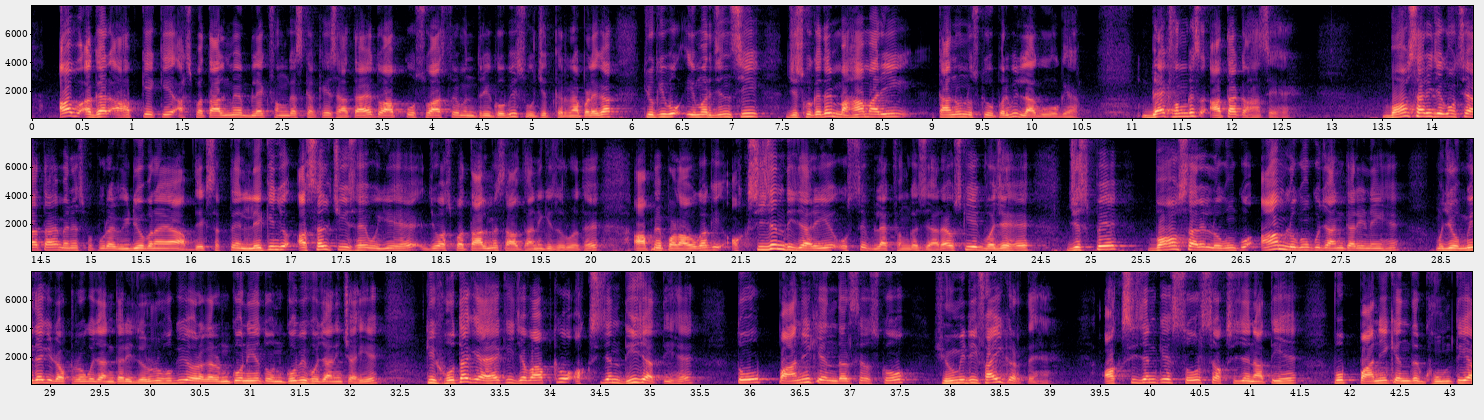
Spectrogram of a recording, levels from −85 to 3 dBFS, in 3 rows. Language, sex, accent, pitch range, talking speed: Hindi, male, native, 145-195 Hz, 215 wpm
